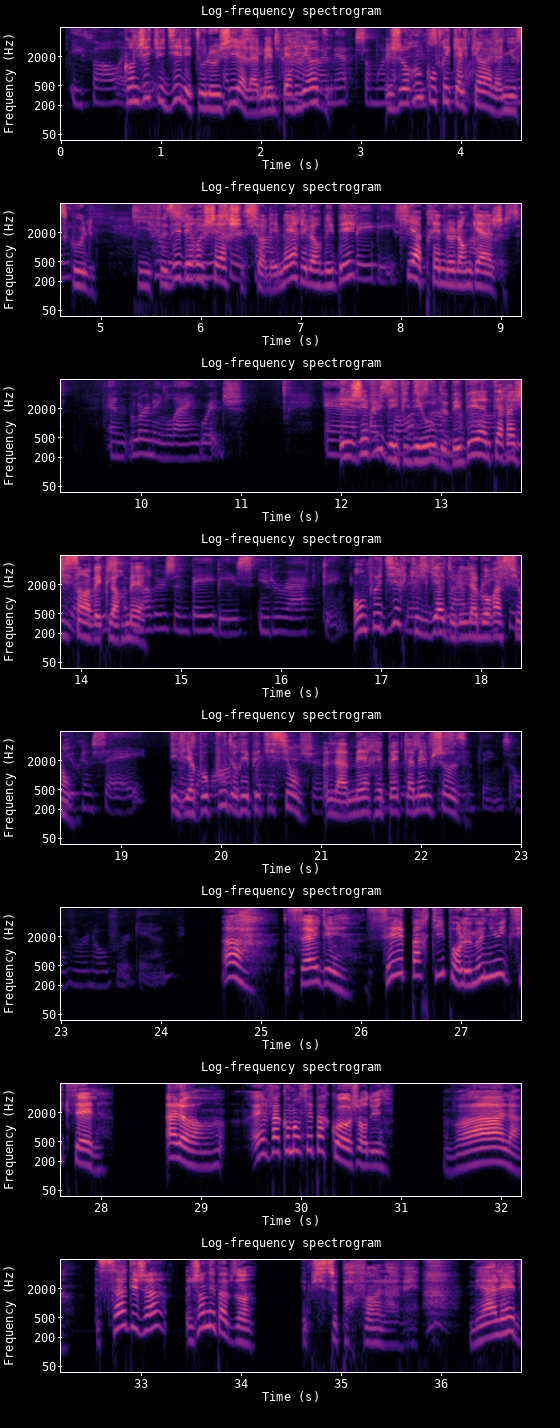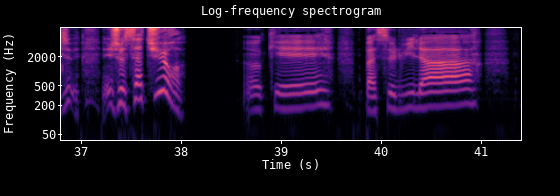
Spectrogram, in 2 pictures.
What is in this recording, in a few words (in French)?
démo acting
